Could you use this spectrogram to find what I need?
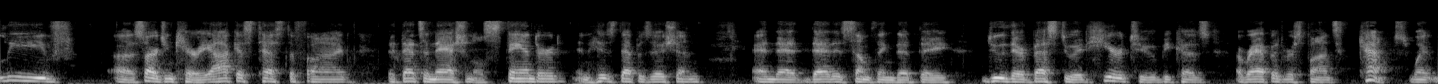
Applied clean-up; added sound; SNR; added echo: none; none; none; none.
